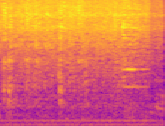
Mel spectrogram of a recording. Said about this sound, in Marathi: हे दोन कांदे कापून घेतलेले ते टाकते याला चांगलं परतून घेतलं लालसर करून घेते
